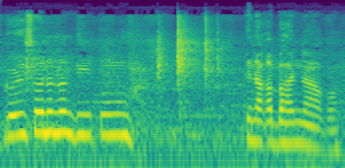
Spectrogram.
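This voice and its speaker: A woman's voice: mid-range voice, lively intonation, normal speed, music in the background. A woman vlogging anxiously and chattily to her viewers while out in city streets and the subway, filming on a handheld phone. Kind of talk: travel vlog.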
